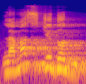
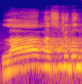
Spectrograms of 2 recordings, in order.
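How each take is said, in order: First: The vowel after the first l is short. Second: The vowel after the first l is long. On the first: It is an emphatic affirmation. The speaker calls it right. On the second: It becomes a negation. The speaker calls it wrong.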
